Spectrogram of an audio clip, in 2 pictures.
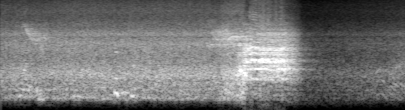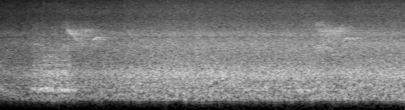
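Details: At Central Park Zoo, New York, a red-and-green macaw, noted as calling very loudly, gives one harsh, grating squawk lasting under a second, over steady hiss with a few faint high chirps from other birds.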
